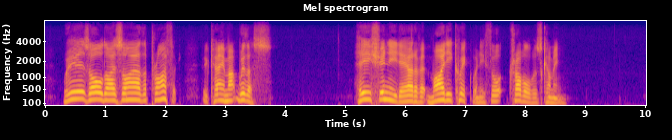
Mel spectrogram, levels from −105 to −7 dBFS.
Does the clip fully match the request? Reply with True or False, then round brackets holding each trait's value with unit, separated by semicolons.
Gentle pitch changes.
False (4.4 semitones)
